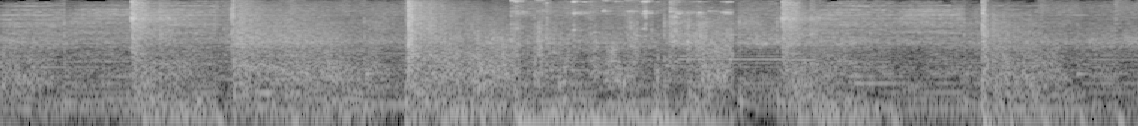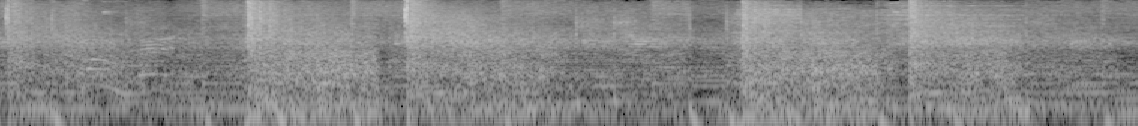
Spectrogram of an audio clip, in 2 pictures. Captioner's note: gunshots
